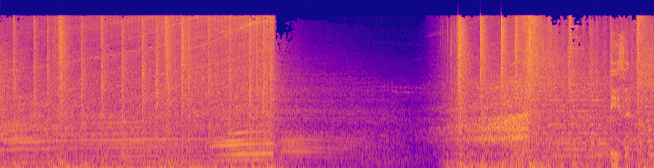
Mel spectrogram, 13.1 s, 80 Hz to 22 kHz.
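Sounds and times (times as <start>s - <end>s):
percussive trailer music: 0.0s - 5.6s, 8.6s - 13.0s
dirt bike engine revving: 0.0s - 6.0s.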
